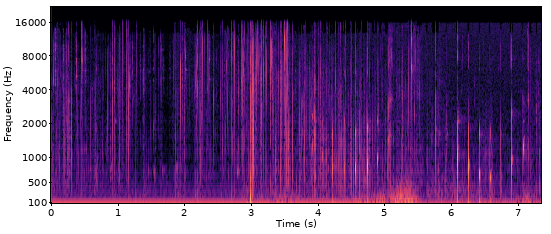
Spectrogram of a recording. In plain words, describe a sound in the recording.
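Fingers tap and brush right against a microphone, very close.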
